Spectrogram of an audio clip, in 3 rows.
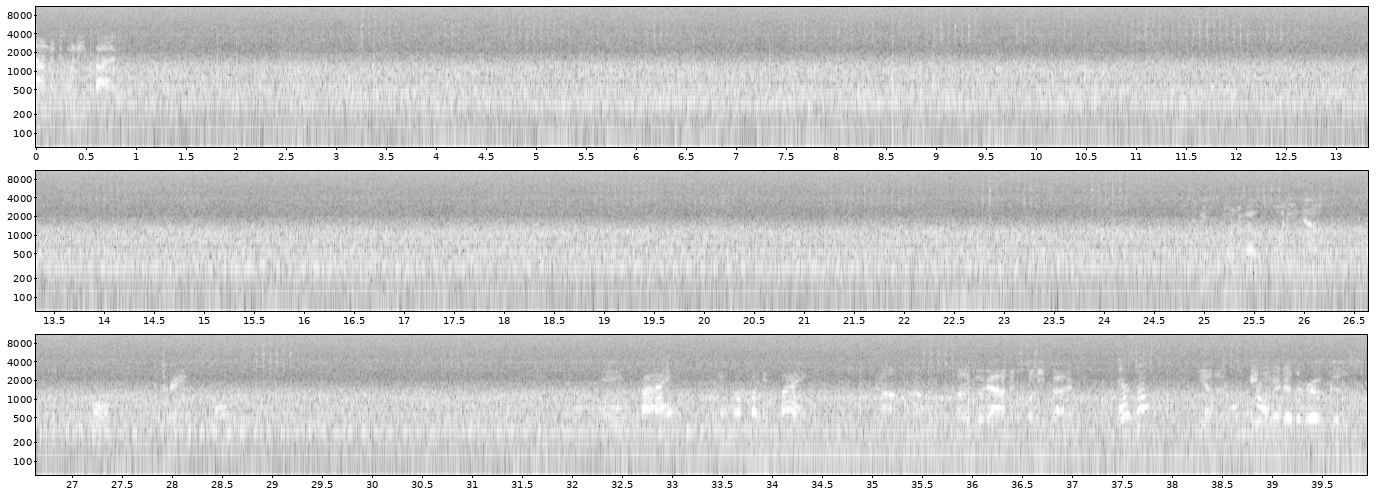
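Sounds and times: car interior road and engine noise: 0:00.0 - 0:39.9
steady tone: 0:12.6 - 0:39.9.

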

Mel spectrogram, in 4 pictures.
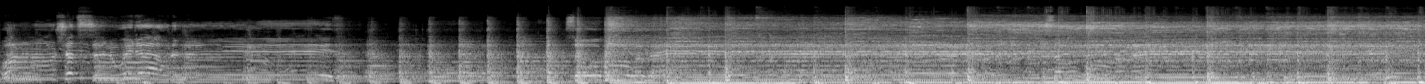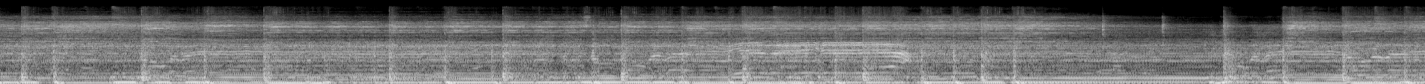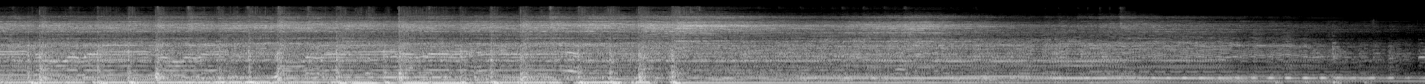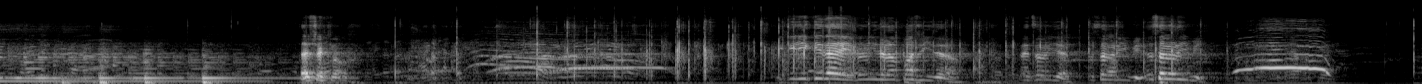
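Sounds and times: electric guitars: 0:00.0 - 0:45.8
drum kit: 0:01.0 - 0:45.0.

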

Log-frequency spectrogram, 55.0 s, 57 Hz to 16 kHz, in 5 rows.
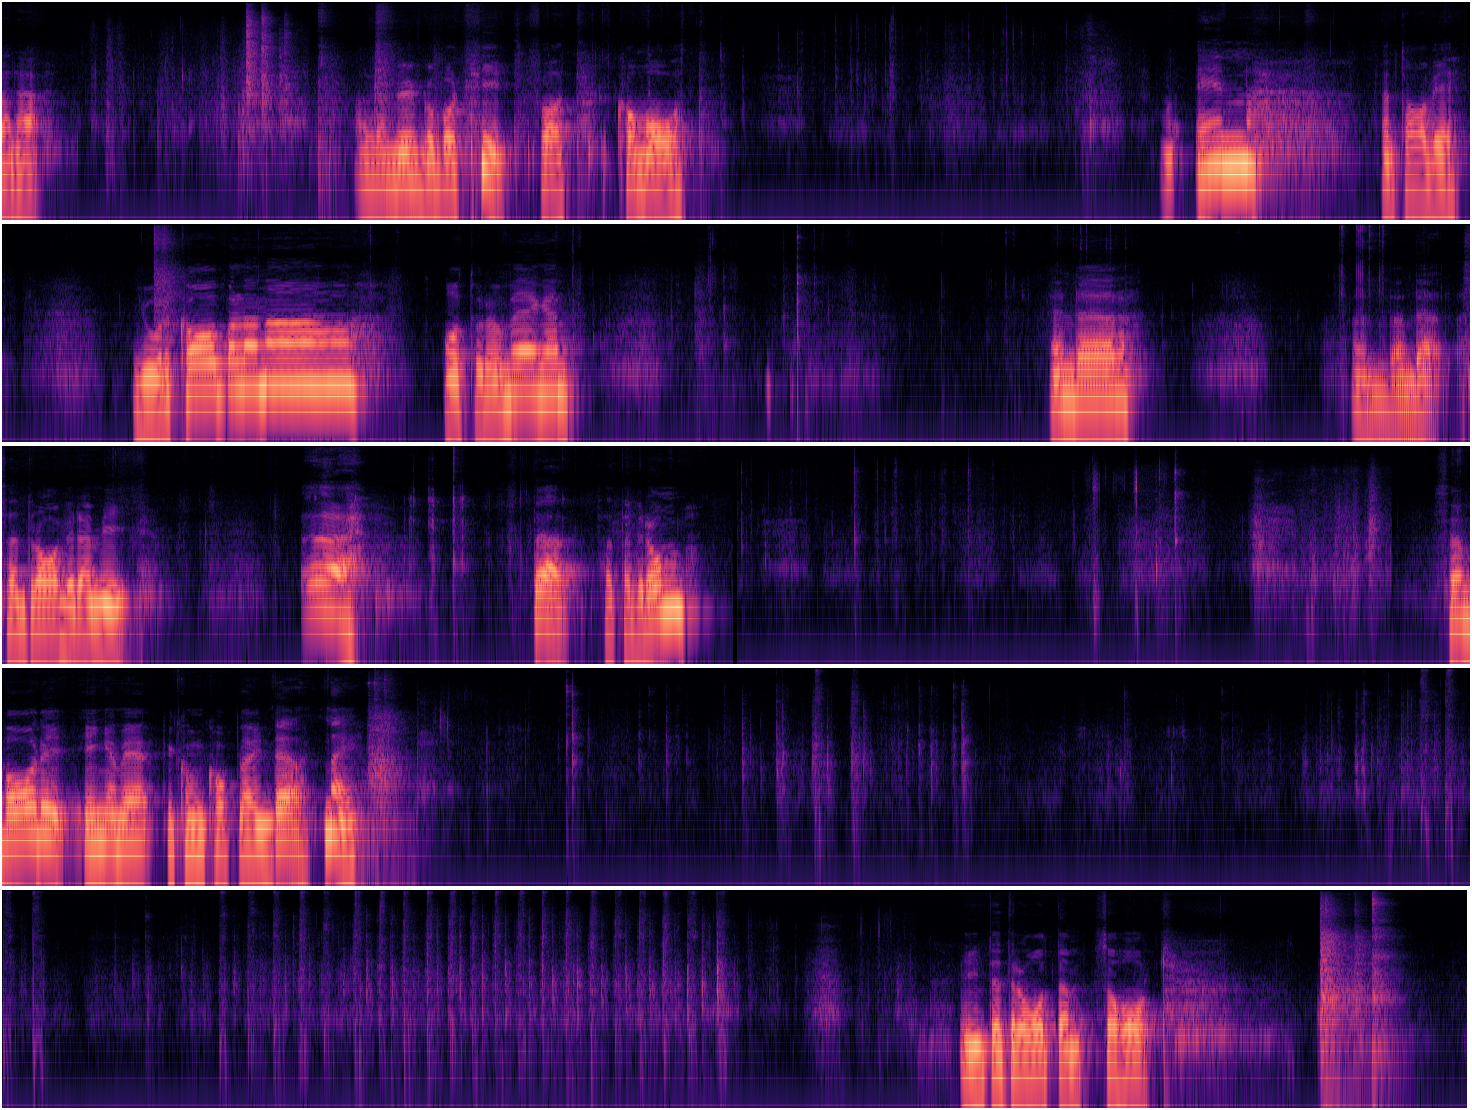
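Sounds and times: handling noises: 0:00.4 - 0:09.0, 0:27.5 - 0:32.6, 0:35.8 - 0:51.2
cable ties ratcheting: 0:05.4 - 0:08.6, 0:36.3 - 0:40.6, 0:41.2 - 0:50.8.

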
